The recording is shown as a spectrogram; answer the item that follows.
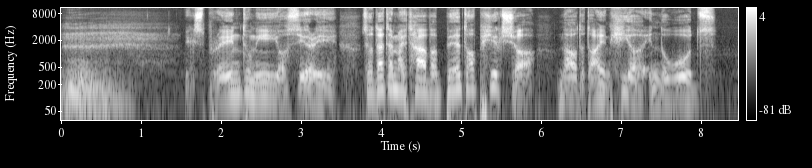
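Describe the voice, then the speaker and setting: Using a put-on character voice at a medium pitch, a man speaks at a fairly slow pace. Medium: audio drama. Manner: formal, terse, serious.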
